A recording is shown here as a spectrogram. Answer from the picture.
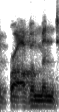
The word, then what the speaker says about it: Braverman: So anybody who's ever done like the Braverman test before, it's like Brave R-Man, like that's how you would spell it, Brave R-Man test, talks about your, like it talks about four neurotransmitters, dopamine, serotonin, acetylcholine, and GABA.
